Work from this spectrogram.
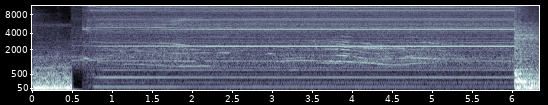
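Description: Diesel fuel injectors fire on a test bench during warm-up, a sustained high-pitched whine with steady tones that starts abruptly after a short pause and cuts off near the end.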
